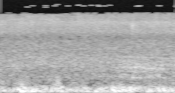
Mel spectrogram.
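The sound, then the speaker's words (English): Steady rain hisses continuously while a deep, rolling rumble of thunder sits underneath from an approaching thunderstorm, a dense, loud storm wash with no voices. “And the thunderstorm keeps getting closer and closer, and there's no way like it could be timed any better.”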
